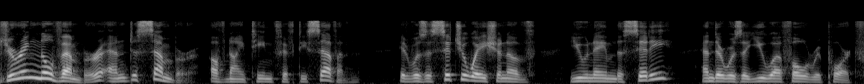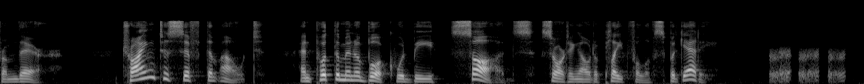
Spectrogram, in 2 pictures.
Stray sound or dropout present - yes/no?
yes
